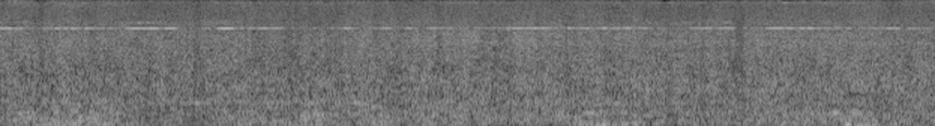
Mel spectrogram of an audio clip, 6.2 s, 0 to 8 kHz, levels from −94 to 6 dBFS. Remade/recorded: recorded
